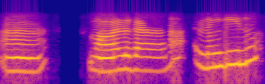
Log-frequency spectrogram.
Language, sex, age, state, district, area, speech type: Telugu, female, 45-60, Andhra Pradesh, Bapatla, urban, conversation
